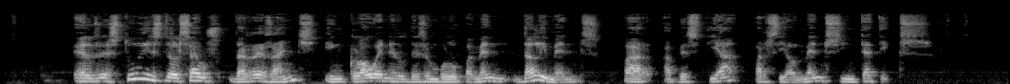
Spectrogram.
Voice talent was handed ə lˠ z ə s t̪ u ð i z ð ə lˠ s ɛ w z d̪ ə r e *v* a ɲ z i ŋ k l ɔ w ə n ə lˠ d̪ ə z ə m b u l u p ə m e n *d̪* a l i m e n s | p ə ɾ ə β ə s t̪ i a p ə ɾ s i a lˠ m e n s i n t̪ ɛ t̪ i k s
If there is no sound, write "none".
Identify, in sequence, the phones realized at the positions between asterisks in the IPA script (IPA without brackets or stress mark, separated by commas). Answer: z, d̪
